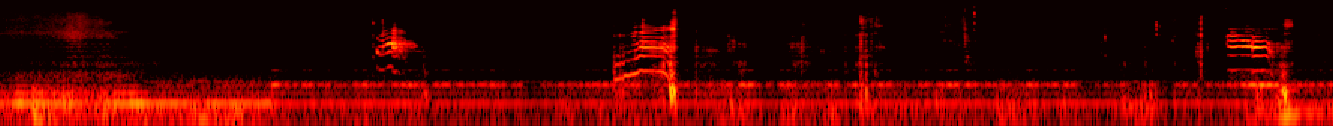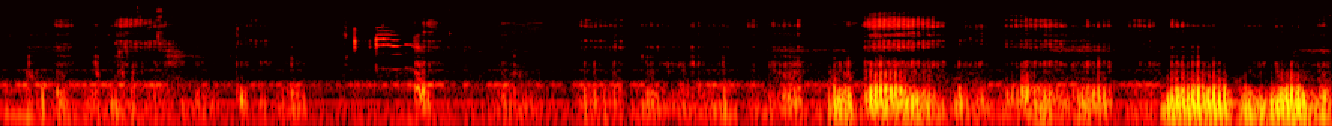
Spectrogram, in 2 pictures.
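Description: Kitten meowing: four short, high, rising meows spread over the clip, over a steady low hum, with bursts of rustling noise near the end.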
